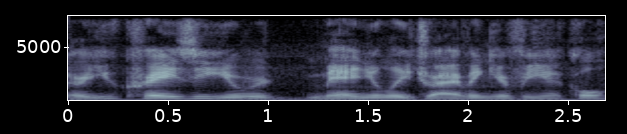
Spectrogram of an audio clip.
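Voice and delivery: plain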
